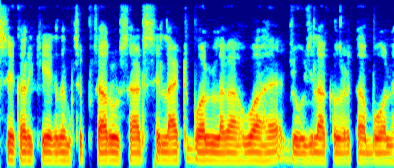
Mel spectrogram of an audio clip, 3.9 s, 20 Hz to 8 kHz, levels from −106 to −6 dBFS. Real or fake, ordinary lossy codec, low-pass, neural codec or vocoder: real; none; 7.2 kHz; none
